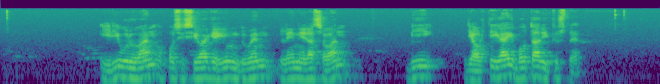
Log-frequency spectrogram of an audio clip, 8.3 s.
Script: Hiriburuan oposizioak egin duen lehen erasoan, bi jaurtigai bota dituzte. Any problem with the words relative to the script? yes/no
no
